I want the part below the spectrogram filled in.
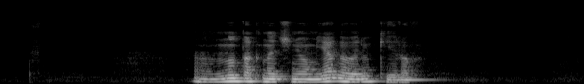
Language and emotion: Russian, neutral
